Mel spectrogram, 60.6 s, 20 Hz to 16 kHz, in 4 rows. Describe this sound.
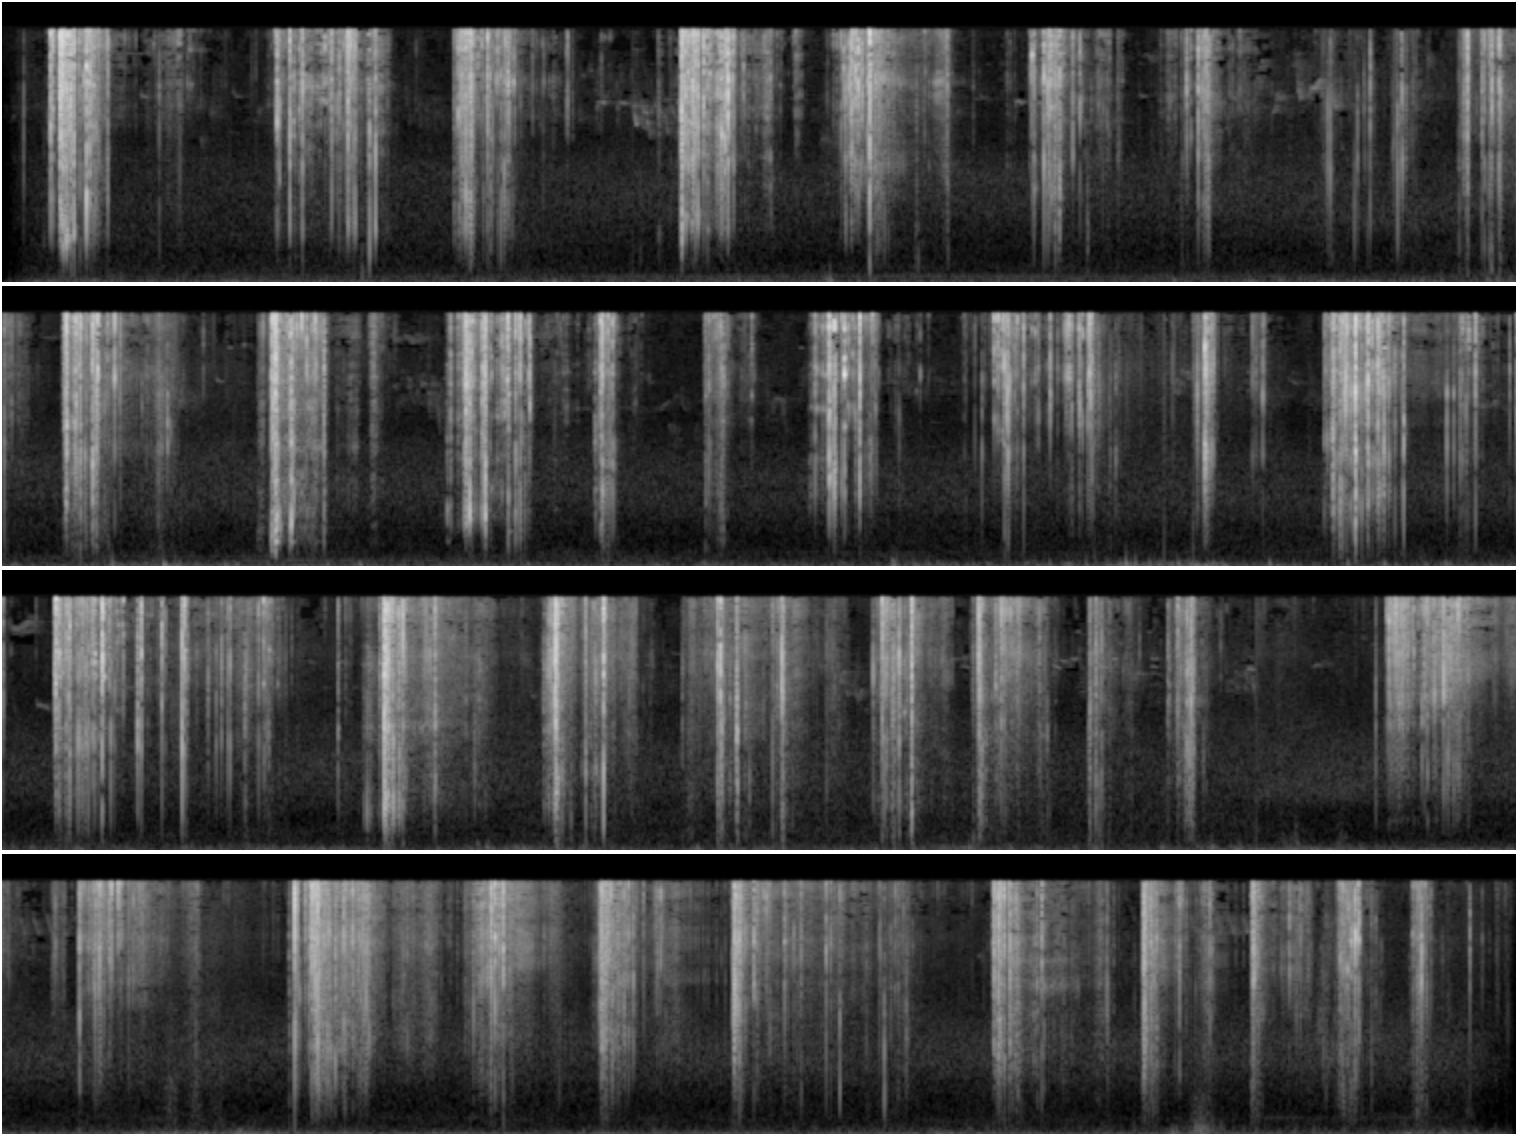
Footsteps, Ice, A
Raw audio of stepping in some frozen puddles.
An example of how you might credit is by putting this in the description/credits:
The sound was recorded using a "H1 Zoom recorder" on 18th February 2016.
